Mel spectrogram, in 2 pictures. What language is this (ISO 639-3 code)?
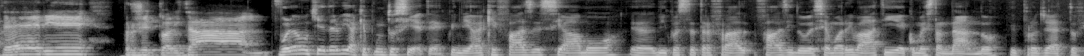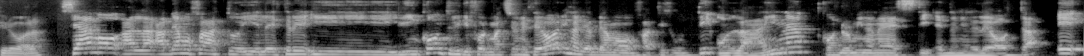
ita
